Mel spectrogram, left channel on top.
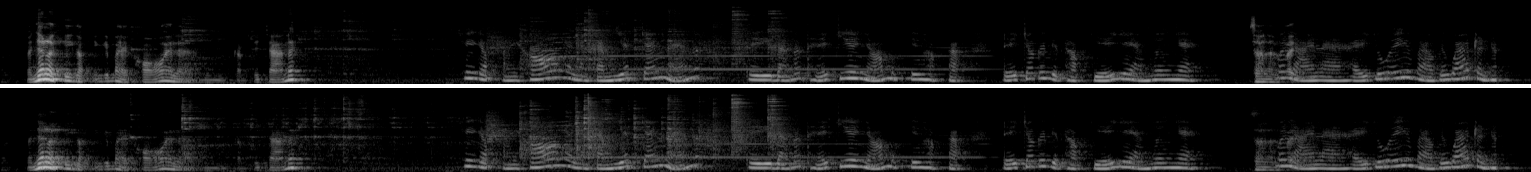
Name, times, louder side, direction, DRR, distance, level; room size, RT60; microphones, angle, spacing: voice 1, 0.3-3.0 12.5-12.9, left 3 dB, 65° left, 11 dB, 0.6 m, -32 dB
sound 1, 0.6-8.3, right 7 dB, 45° right, 0.8 m, -49 dB
voice 2, 4.6-7.0 7.5-12.0 12.7-15.0, equal, ahead, 6 dB, 0.5 m, -37 dB
Wind instrument woodwind instrument, 5.4-9.9, equal, 80° right, 2.3 m, -53 dB
10.0 x 7.4 x 3.9 m, 0.76 s
head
